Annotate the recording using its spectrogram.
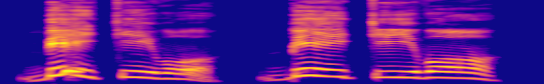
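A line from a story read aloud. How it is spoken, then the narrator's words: Shrill hysterical scream. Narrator (Russian): вдруг затрясся всем телом, затопал ногами и закричал пронзительно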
